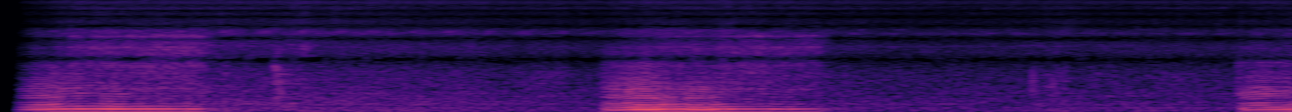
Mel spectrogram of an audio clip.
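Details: A sleeping puppy snoring: two long, low, rattling snores about three seconds apart, with quiet breathing between them.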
